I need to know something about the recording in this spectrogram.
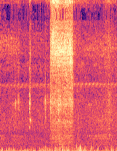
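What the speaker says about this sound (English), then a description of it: "I think I'll spray these first." A spray can sprays bus parts in one short hiss of about half a second. It is heard close up over a low, rumbling background.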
